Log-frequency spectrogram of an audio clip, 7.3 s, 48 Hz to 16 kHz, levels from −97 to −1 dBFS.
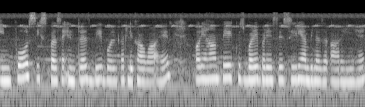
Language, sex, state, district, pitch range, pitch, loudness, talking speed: Hindi, female, Odisha, Khordha, 195-215 Hz, 210 Hz, -15 LUFS, 165 wpm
